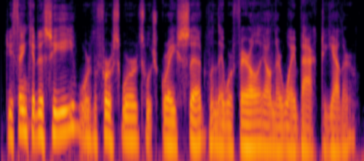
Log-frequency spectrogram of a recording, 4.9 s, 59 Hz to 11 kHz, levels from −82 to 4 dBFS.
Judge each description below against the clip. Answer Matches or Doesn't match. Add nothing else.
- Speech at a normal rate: Doesn't match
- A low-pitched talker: Matches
